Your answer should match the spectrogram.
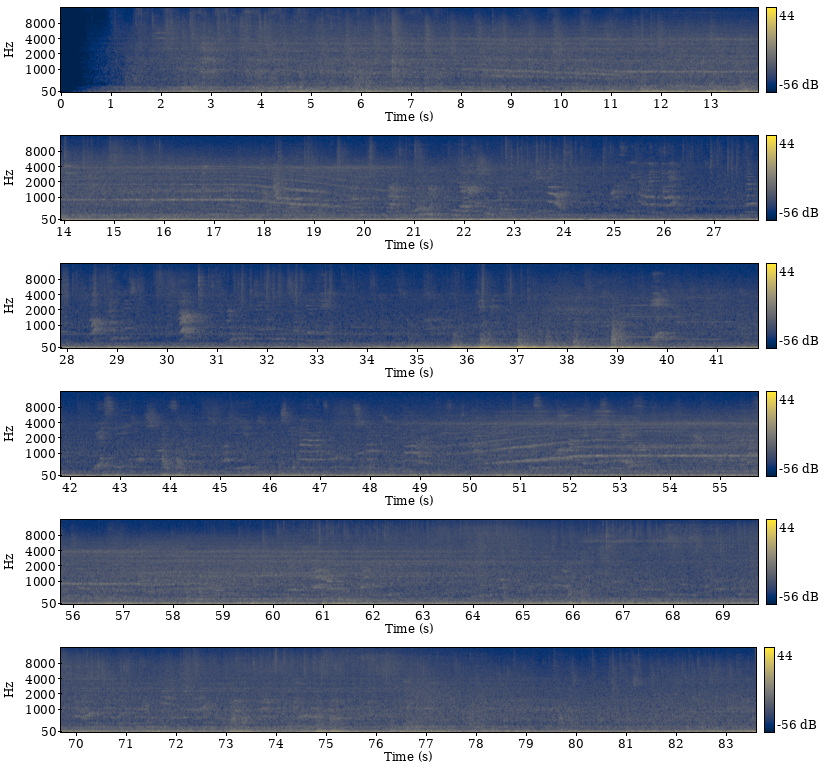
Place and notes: Bösebrücke, Bornholmer Str., Berlin, Deutschland - Bösebrücke Under
A sunny November afternoon.
The large space under the bridge swings in deep blows from the traffic above.
People, dogs, and the sounds of Bornholmerstrasse station fill the place.
If you know the place, you can feel the current lockdown in the way humans use it.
